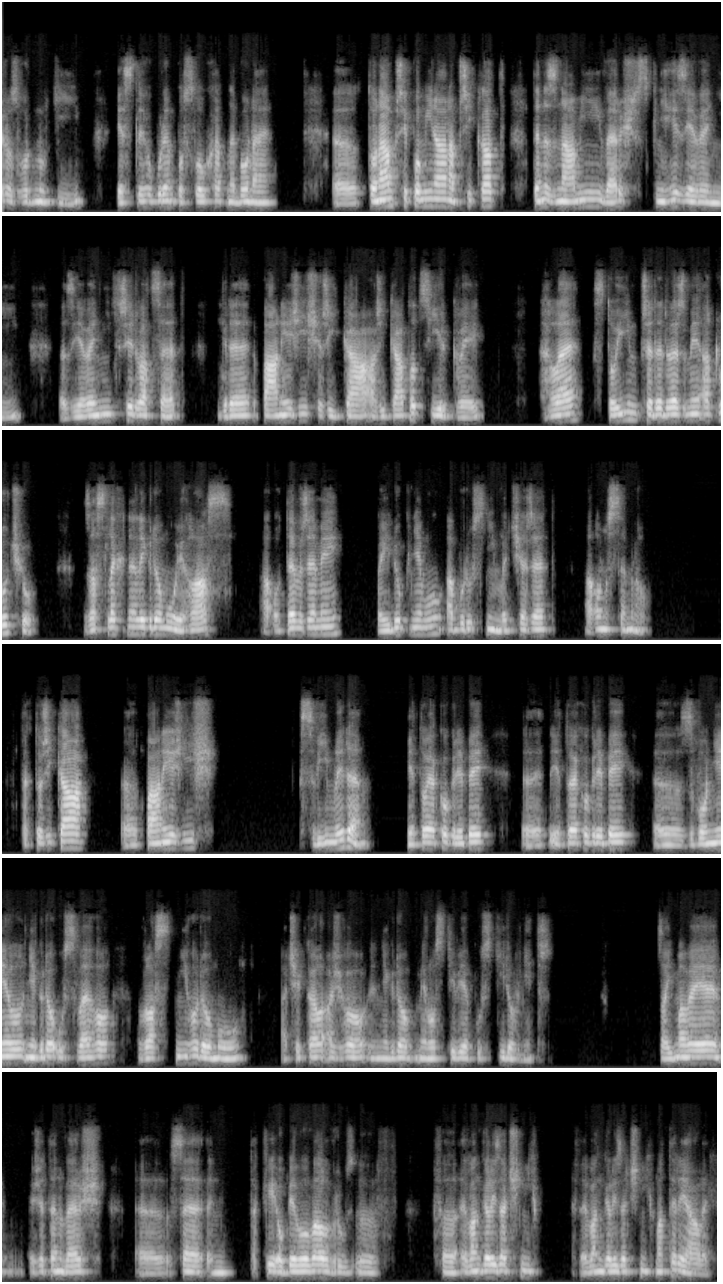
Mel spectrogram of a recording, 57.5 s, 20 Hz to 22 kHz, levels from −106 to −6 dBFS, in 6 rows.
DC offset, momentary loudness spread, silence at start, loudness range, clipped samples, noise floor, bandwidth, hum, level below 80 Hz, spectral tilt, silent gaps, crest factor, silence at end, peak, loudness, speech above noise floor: under 0.1%; 14 LU; 0 s; 4 LU; under 0.1%; under -90 dBFS; 8 kHz; none; -76 dBFS; -5 dB/octave; none; 20 dB; 0.15 s; -6 dBFS; -25 LUFS; over 65 dB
